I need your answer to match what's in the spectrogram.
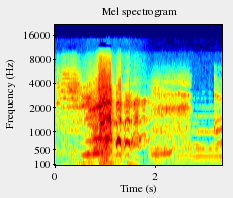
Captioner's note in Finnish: mielipuolista naurua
